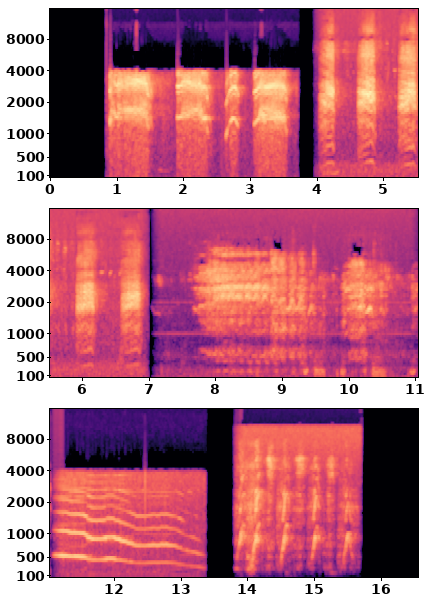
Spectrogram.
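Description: A string of animal calls: a primate's loud calls in short bursts, then horse sounds ending in a long whinny that falls in pitch, then a zebra's quick, repeated barking calls near the end.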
